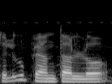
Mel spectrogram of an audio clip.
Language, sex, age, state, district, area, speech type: Telugu, male, 18-30, Andhra Pradesh, Bapatla, urban, spontaneous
